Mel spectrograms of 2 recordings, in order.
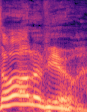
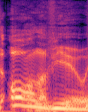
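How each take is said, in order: First: "all" of you punched higher and louder; stress on ALL. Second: Said in the usual way. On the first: Real, not acted. Streamer firing the chat insult back at viewers, stress on ALL. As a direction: hit "all" hard, higher. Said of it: "And yes". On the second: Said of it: "New York Bobby says".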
